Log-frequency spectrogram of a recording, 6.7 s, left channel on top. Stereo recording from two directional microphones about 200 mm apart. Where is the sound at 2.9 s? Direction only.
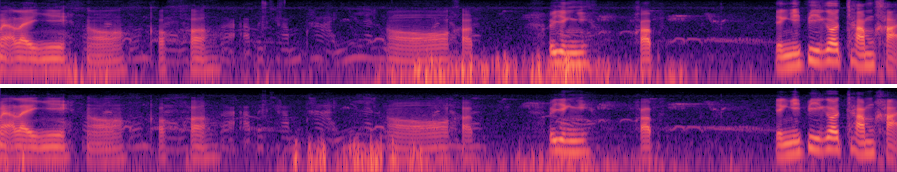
25° left (ahead or behind).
